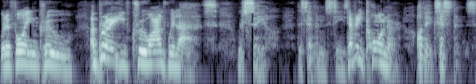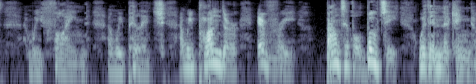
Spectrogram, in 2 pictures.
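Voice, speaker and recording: A man does a put-on character voice at a high pitch. He keeps a moderate pace. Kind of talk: improvised comic pirate acting. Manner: boastful, rousing, jovial.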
